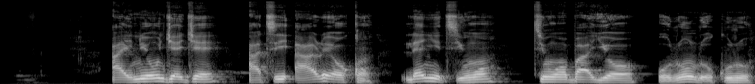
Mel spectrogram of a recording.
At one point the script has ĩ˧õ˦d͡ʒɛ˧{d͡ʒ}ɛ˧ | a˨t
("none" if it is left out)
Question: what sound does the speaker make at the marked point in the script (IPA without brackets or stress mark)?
d͡ʒ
